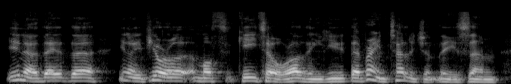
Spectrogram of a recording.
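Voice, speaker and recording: Mellow-voiced man telling rambling anecdotes. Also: fairly high pitch, a little fast. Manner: hesitant, repetitive, digressive. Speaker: interview guest, entrepreneur. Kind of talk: conversational interview, rambling anecdotes.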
